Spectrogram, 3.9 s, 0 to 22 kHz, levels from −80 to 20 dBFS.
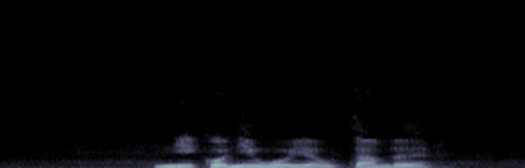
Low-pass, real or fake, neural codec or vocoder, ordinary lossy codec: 10.8 kHz; fake; codec, 24 kHz, 0.5 kbps, DualCodec; AAC, 32 kbps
